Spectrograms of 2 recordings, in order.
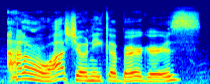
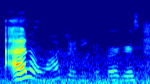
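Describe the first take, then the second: First: Louder, disgusted flat retort. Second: Soft, breathy-free disgusted mutter under the breath. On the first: Friend retorting in disgust to Monty's joke, disgusted. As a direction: spit it out like it's beneath her. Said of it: "disgusted like this". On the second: Narrator replaying friend's disgusted line to viewers, quiet disgust. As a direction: repeat it as a quiet sneer. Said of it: "she said it disgusted". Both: Retold or imitated.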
